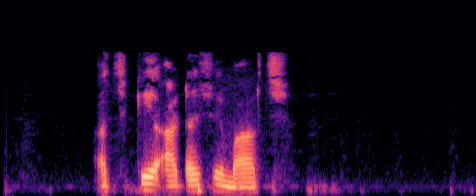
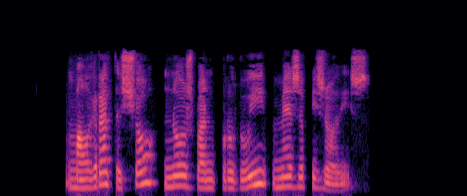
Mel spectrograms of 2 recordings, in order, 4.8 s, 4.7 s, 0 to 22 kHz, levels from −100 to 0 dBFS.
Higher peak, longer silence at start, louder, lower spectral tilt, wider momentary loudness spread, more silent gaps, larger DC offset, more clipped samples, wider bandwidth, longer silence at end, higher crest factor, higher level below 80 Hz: first, -2 dBFS vs -16 dBFS; first, 1 s vs 0.65 s; first, -18 LUFS vs -33 LUFS; first, -6.5 dB/octave vs -2.5 dB/octave; first, 11 LU vs 5 LU; second, none vs 1.59-1.64 s, 2.17-2.21 s; neither; neither; about the same, 7.4 kHz vs 8 kHz; first, 1.95 s vs 1 s; about the same, 20 dB vs 20 dB; first, -58 dBFS vs -76 dBFS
